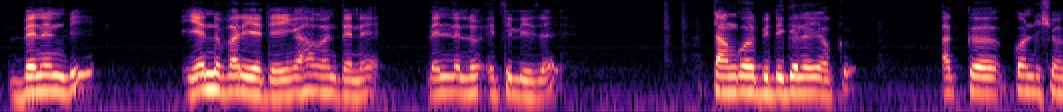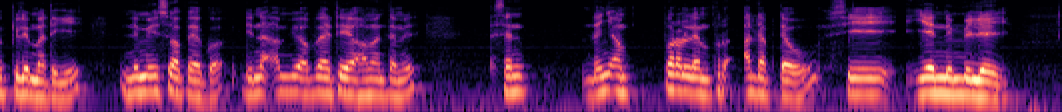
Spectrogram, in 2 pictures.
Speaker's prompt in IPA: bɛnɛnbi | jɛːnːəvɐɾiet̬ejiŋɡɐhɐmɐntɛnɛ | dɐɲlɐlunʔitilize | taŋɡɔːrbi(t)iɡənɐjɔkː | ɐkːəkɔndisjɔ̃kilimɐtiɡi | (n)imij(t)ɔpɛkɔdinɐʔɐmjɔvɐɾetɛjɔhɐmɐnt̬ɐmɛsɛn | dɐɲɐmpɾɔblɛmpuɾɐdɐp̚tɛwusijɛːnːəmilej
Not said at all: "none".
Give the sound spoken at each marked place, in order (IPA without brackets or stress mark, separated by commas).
d, n, s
